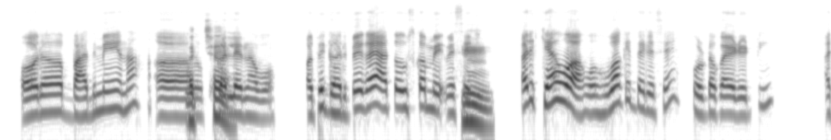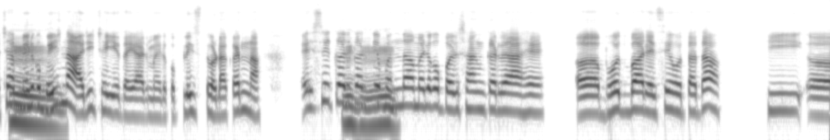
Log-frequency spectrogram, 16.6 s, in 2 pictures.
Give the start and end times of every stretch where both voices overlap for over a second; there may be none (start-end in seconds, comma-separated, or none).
none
